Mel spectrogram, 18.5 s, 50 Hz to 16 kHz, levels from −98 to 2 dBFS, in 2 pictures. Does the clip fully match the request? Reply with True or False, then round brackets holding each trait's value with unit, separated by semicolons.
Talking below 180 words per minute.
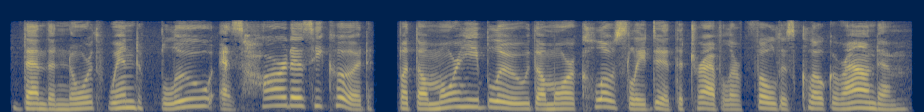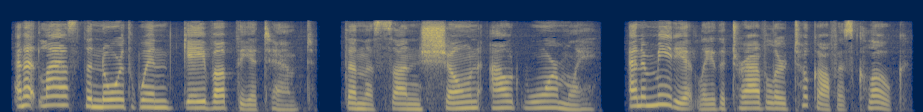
True (160 wpm)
